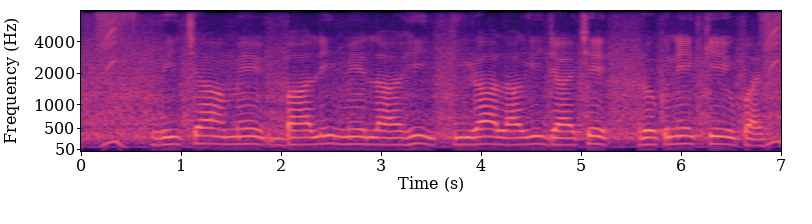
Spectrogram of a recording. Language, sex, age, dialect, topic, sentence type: Maithili, female, 36-40, Angika, agriculture, question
